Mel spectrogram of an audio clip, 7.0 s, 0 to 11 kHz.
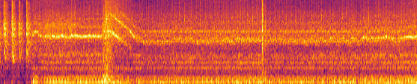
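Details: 2009-2015 Triumph Street Triple on a stand with newly installed Shift Dynamics quick shifter, run through gears: steady high rev drone, then a brief dip and pitch drop as ignition cuts between changes, gear dropping in cleanly; working normally.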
